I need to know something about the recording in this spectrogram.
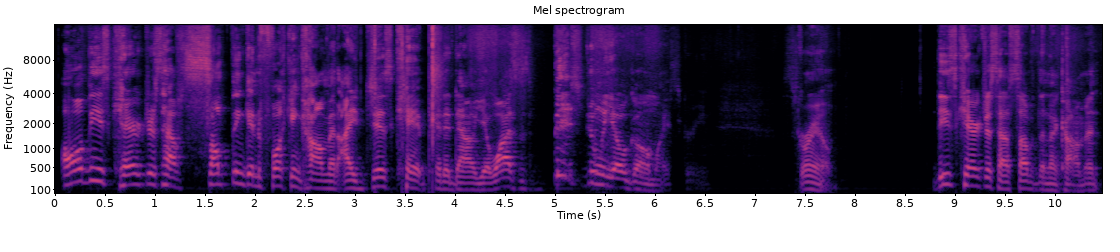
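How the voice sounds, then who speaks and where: Male streamer, mid to high register, highly animated intonation, casual profane reaction commentary, circles back over his own phrases. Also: moderate pace. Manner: profane, slangy, repeats phrases while thinking aloud. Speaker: gaming streamer.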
